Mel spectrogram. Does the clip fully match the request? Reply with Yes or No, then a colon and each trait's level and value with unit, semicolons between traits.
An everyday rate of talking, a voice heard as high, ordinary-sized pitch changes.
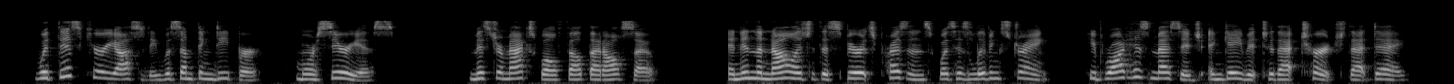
Yes: average, 155 wpm; very high, 250 Hz; average, 3.2 semitones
